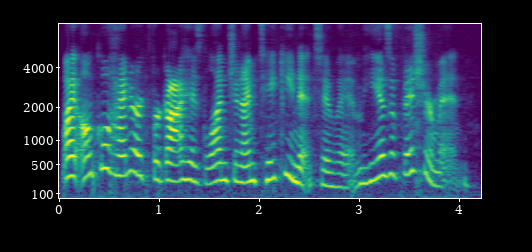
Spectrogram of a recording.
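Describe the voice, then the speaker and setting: A young storybook girl, voiced by a woman reading aloud, chattering and pretending to be silly, with an indignant edge. The voice is bright and lifted above the reader's usual talk. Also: sits high, lively intonation, brisk, slight background noise, voice pushed up. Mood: careful. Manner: chattering, exasperated, storybook read-aloud delivery.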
